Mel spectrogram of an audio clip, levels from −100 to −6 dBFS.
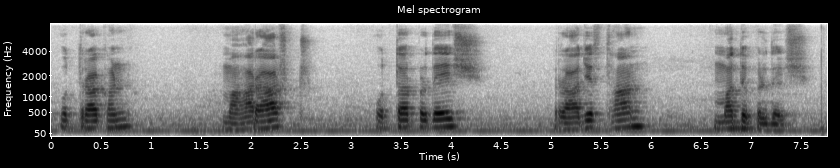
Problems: none marked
